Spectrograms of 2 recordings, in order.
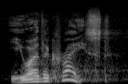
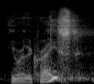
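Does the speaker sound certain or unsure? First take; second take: certain; unsure. First: It is said as a certain, plain statement. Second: It is said unsurely, like a guessing question. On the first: The speaker is confident of the answer. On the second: The speaker is checking whether the answer is right.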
